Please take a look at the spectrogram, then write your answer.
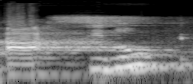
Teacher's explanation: o A é a sílaba tônica e esse A recebe o acento.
